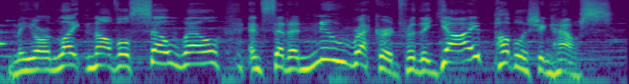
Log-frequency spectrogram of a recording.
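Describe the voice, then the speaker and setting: A man's voice: sits high, lively intonation, moderate pace, a bit bright, soft background music. A man voicing a friendly, slightly rambling young editor in a video game.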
